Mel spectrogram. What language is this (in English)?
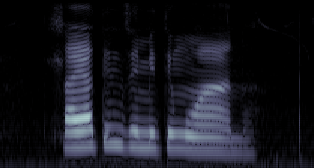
Tsonga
